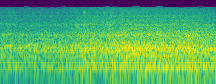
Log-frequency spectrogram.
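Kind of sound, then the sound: vehicle, bus pulling away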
